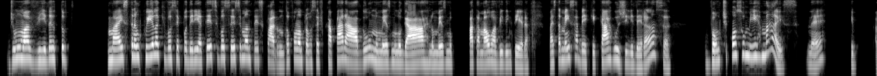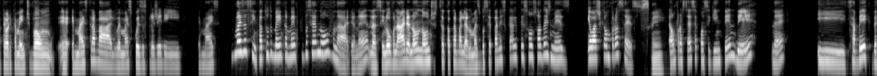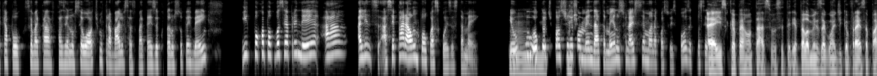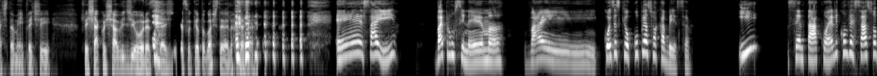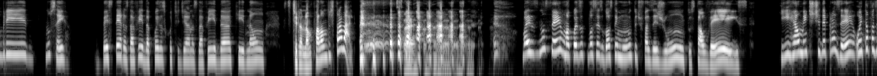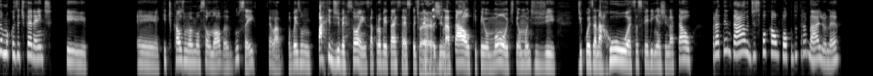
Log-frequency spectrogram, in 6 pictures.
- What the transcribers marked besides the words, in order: "patamar" said as "patamal"; other noise; laugh; laugh; laugh
- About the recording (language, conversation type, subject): Portuguese, advice, Como posso realmente descansar e recarregar durante os intervalos, se não consigo desligar do trabalho?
